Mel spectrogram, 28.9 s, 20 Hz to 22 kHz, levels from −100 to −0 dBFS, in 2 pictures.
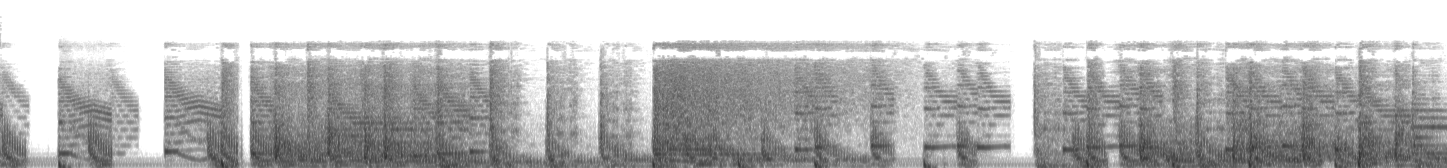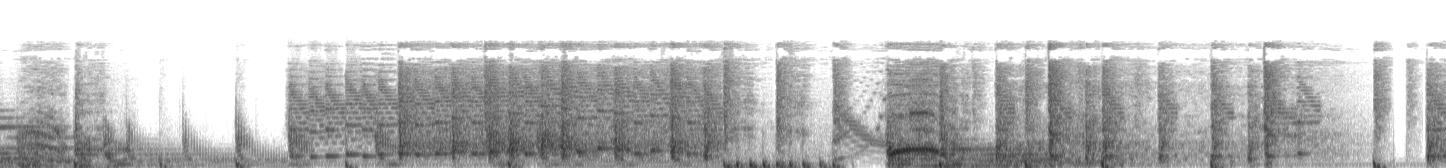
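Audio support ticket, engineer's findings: Noise suppressor applied to music or sounds, whole clip: level pumps by about 15 dB as a speech-tuned suppressor treats steady and held material as noise. Attacks pass, sustains and tails sink.

Sound cut by the noise suppressor at 0.27–0.58, 1.37–1.64, 5.19–6.52, 8.32–9.23, 10.1–10.33, 15.07–17.36 and 25.64–28.74 s: pulled down by about 15 dB, except about 8 dB at 5.19–6.52 s. Suppressor misclassifying these stretches.

Nothing above 8 kHz, fits an Opus call path around 32 kbps plus mic processing. Not a fault.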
